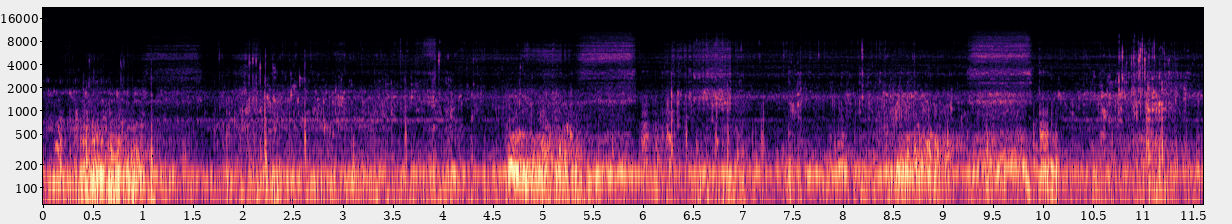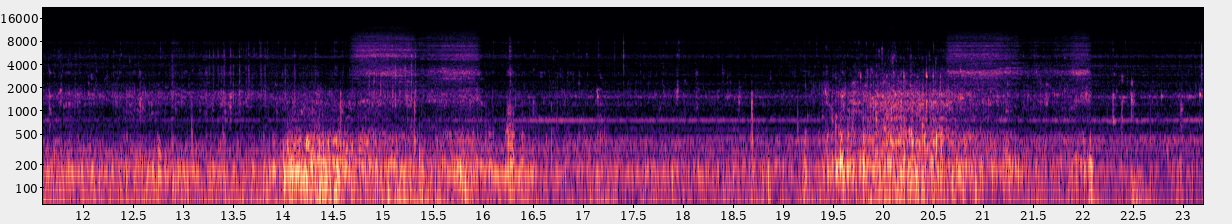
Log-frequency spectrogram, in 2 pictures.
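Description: A scuba diver breathes out in loud bubbling bursts every few seconds.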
